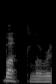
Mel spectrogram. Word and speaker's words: buckler: Buckler is the only word in the entire poem which is not iambic. because it has a stress on the first syllable.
